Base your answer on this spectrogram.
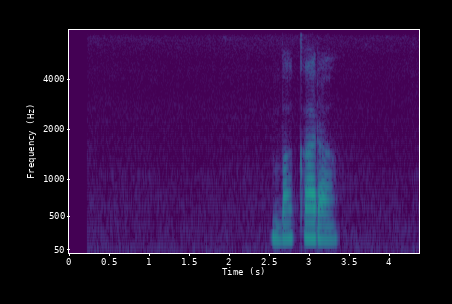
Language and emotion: Russian, neutral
